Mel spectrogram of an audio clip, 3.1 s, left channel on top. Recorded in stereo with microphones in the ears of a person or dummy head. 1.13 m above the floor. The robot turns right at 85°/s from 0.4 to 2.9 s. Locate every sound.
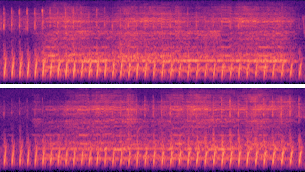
0.0 s a motorcycle: 75° left (ahead or behind); by 3.1 s 80° right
